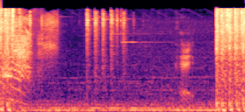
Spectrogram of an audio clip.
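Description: Enemy gunfire hits the player in an open-world action game set in London, with short bursts of sharp shots at the start and end, between stretches of quieter background noise and a speaking voice.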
